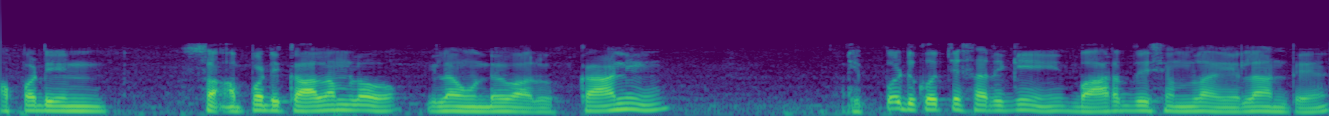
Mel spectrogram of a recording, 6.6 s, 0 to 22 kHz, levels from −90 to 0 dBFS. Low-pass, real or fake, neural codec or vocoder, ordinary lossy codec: 5.4 kHz; fake; codec, 16 kHz, 16 kbps, FreqCodec, larger model; none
